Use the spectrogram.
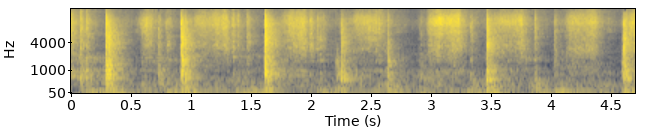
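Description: Homemade pizza dough being kneaded and pressed out in a pan that spins as it is worked: close, rhythmic rubbing and dull thumps with light pan clatter, repeating every second or so, with no talking.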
